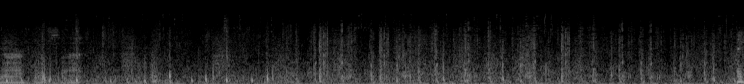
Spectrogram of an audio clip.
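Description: A horse's hooves clip-clop steadily at a brisk pace in Shadow of the Colossus, dense and continuous amid game ambience, with a voice talking over it.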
